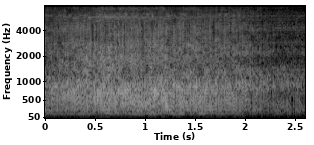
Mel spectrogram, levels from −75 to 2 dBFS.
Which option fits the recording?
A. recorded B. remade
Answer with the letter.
B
